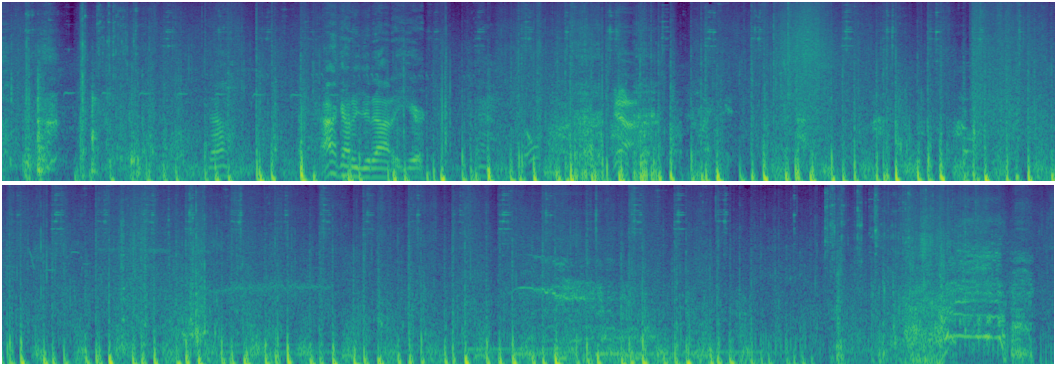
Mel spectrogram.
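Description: A horse gallops, its hooves thudding quickly and steadily.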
